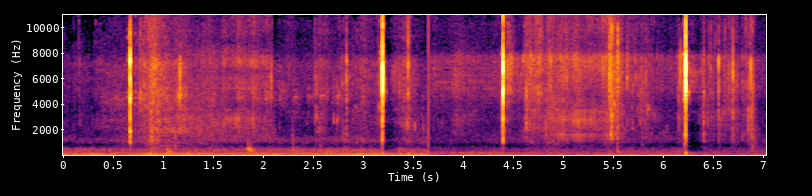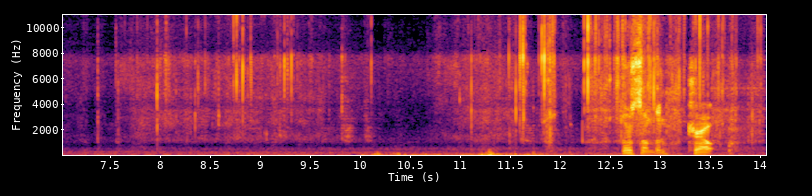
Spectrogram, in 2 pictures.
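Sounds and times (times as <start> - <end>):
fishing reel clicks: 4.4 - 5.6, 11.0 - 14.0
fishing reel cranking: 4.5 - 7.0, 7.6 - 9.9, 10.9 - 14.0.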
